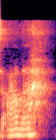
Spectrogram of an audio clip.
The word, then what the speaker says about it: Anne: Because my native language is Dutch, and in Dutch it's Anna.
